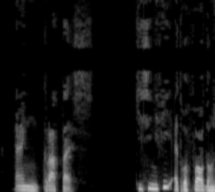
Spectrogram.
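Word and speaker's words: ἐγκρατής: Le mot enkrateia, SGD 1466, prononcé enkratia, est dérivé de enkrates, SGD 1468, prononcé enkrates, qui signifie être fort dans une chose ou en maîtrise.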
